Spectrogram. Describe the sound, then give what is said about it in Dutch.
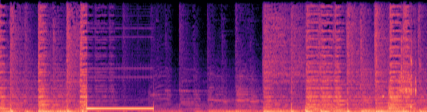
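A telephone call being dialled and ringing: a single steady line tone of about a second sounds over background music. “Dit is het nummer. Ik ga eens even bellen.”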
